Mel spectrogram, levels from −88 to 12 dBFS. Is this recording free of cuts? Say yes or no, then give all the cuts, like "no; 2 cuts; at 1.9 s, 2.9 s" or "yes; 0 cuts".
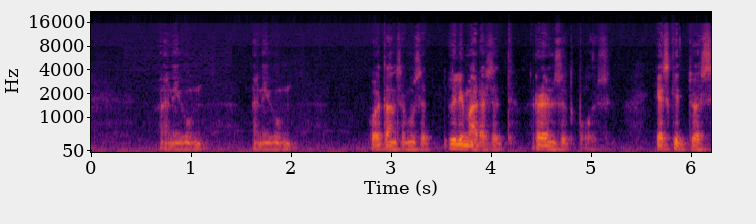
no; 3 cuts; at 1.6 s, 3.5 s, 4.8 s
